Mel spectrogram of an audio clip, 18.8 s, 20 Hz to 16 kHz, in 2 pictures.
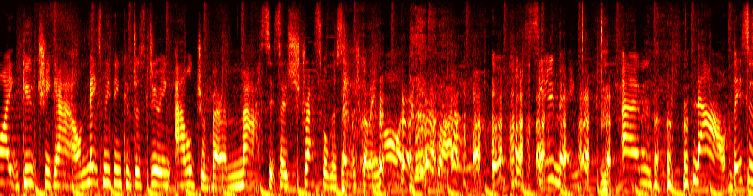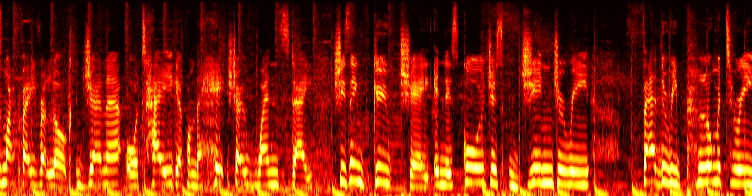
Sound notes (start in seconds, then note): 9.4 laughter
